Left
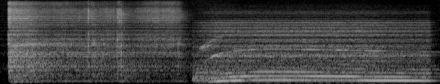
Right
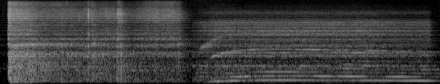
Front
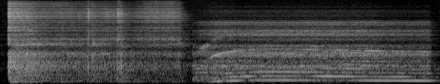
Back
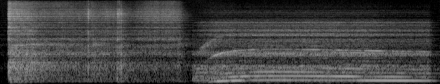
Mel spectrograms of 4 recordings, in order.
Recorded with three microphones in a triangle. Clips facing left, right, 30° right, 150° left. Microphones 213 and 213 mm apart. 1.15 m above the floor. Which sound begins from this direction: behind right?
A hiss, at 0.1 s.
